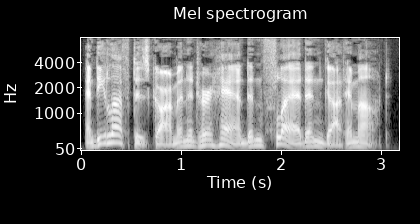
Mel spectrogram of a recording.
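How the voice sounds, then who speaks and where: A man narrating dramatised scripture in a solemn, measured manner. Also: fairly low pitch, sing-song, a bit bright, dry recording, studio quality.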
